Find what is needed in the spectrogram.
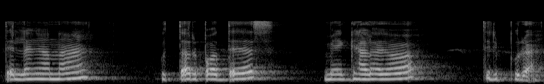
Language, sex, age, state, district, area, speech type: Odia, female, 45-60, Odisha, Dhenkanal, rural, spontaneous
